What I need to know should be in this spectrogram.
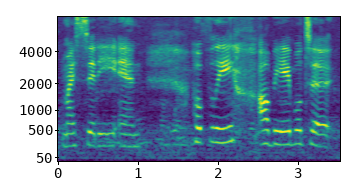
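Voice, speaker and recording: A woman's voice: on the high side, steady tone, moderate pace, rough recording. A young woman gymnast giving an interview answer. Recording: crowd sounds behind an on-location interview.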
